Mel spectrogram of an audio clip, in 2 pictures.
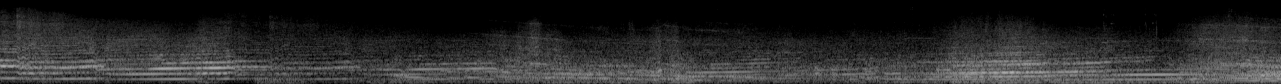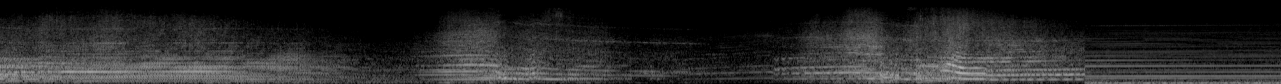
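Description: Formula 1 race cars from the F1 Manager 22 video game roar past in a long series of high-pitched, rising and falling engine whines, loud and continuous with brief dips as each car passes.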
